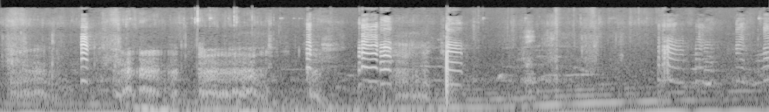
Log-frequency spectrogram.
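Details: At play, Colin the Border Terrier puppy, nine weeks old, gives scattered short squeaky yips and whining cries, bunched mid-way and again near the end, over low rumble and a human voice.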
